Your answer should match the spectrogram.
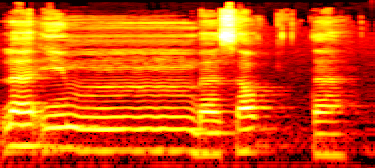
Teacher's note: makhrajnya to sukun harus tetap ada, akan tetapi sifat qalqalahnya hilang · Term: idgham nakis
